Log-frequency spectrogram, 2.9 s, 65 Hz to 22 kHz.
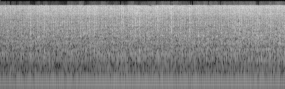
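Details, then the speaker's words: Dacia Sandero 0.9 TCe three-cylinder petrol idling before timing kit and oil pump replacement: loose, clattery metallic rattle from a stretched timing chain, a known issue on this engine. "c'est flagrant. Ça c'est la chaîne qui est détendue enfin qui est connue là-dessus."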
